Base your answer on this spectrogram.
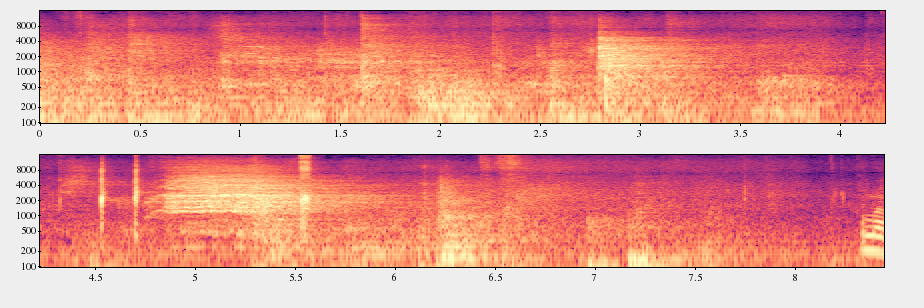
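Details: Friesian horse mares Eefje and Sjirkje, recently weaned from their fillies, put in front of a cart together for the first time; a loud, shrill whinny rises mid-clip after a shorter earlier one, with Dutch speech and hoof clops around it.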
